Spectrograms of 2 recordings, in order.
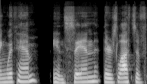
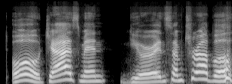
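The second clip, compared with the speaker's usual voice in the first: put-on full Spanish accent, loud and slow; 4 semitones higher, 5 dB louder than usual. Imitating a cast member's new Spanish accent. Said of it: "Just full Spanish accent now".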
